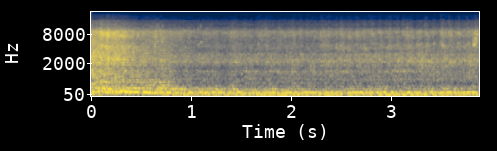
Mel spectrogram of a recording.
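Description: A 1967 Ford Mustang's engine responding to throttle while driving on a still-cold engine, a steady loud low rumble with slight rises in revs, close and continuous with no talk.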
